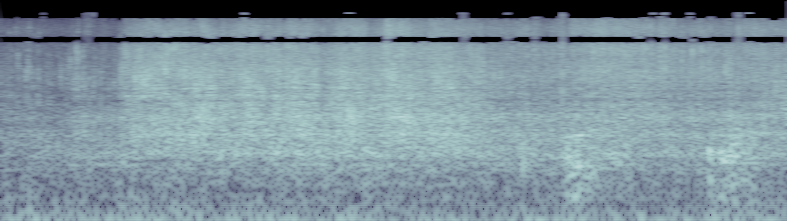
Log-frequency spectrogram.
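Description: Chopped onions with garlic and ginger paste frying in hot oil in a wok: a steady sizzle that grows clearly louder about a second in as the mix is stirred with a slotted spoon.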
